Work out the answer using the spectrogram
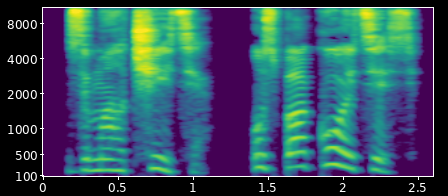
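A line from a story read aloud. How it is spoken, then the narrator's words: Pleading cry drowned out. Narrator (Russian): взмолилась я, но мой возглас потонул в общем гамме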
